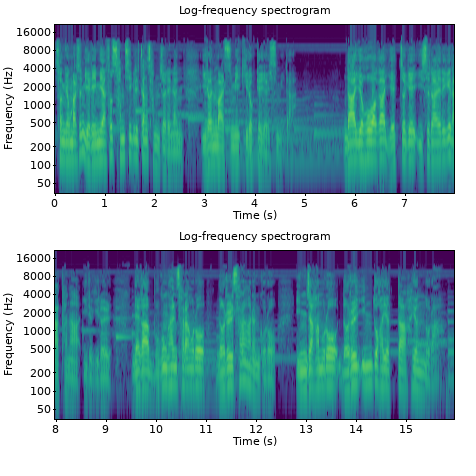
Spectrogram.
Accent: North Korea; now in South Korea; 저는 탈북민

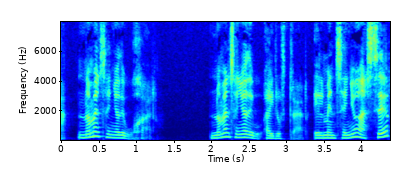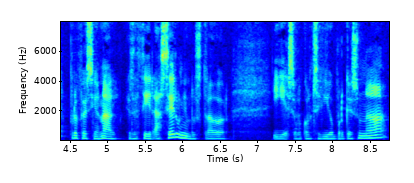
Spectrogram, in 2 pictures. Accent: Aragon, Spain; mi familia y yo somos de las Tierras del Ebre, del lado de Aragón. Con lo cual hablábamos el mismo catalán sonando igual.

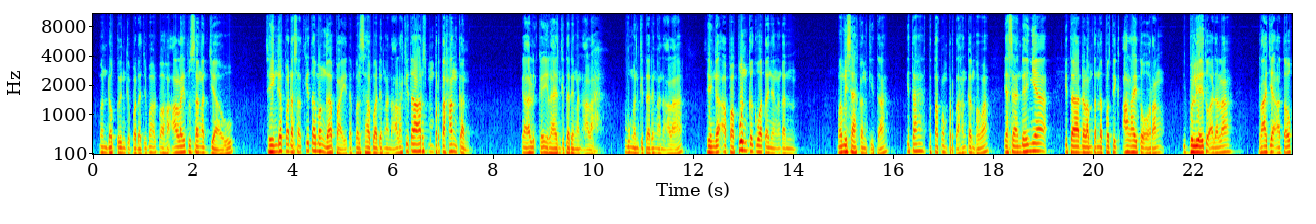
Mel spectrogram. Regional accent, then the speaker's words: Makassar, South Sulawesi, Indonesia; Saya dari Makassar, Pak.

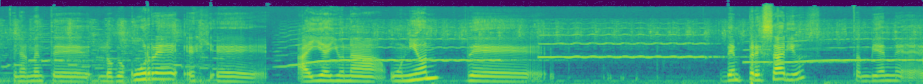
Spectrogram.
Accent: Chile; Nosotros como chilenos nos han ocultado, yo en mi colegio jamás escuché la historia como la vengo a conocer ahora de adulta.

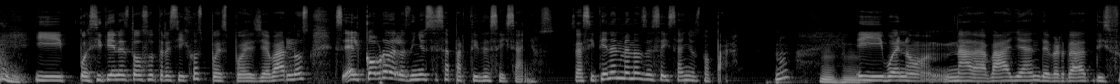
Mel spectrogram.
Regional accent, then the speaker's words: Mexico; Así somos los mexicanos, nos reímos de la muerte

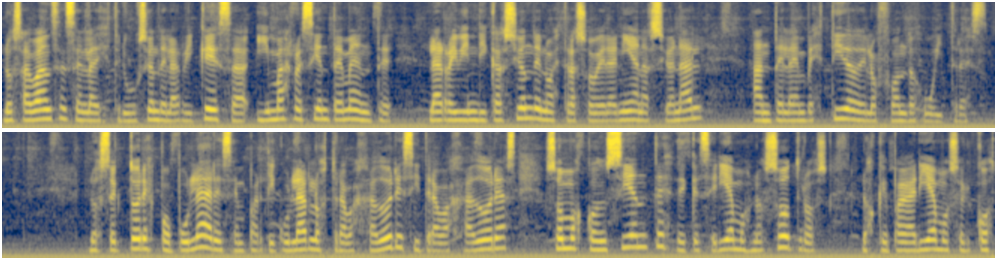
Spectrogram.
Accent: Argentina; somos mayoría los argentinos que hemos aprendido que los problemas de la democracia solo se resuelven con más democracia

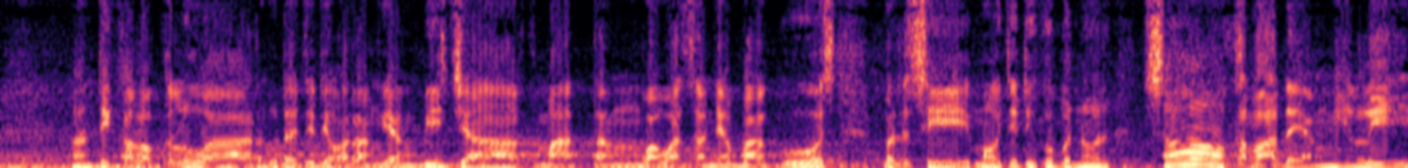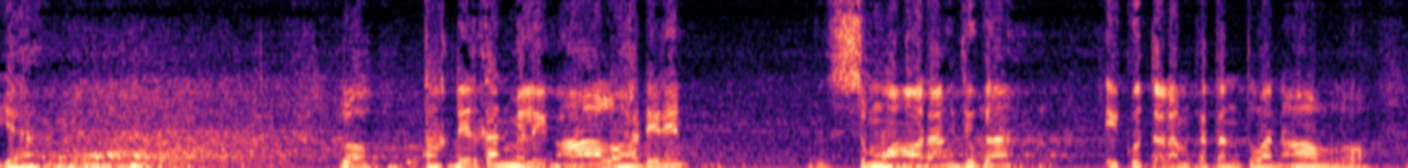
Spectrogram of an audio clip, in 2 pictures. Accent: United States; born there; Indonesian is a second language; I am not milih lahir in Amerika. Saya tidak milih lahir di Amerika. Ini bukan pilihan saya lahir di Amerika.

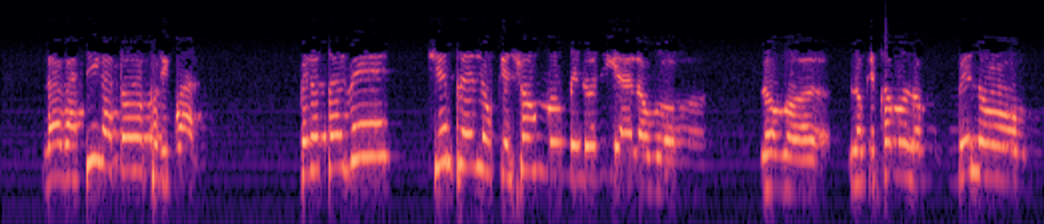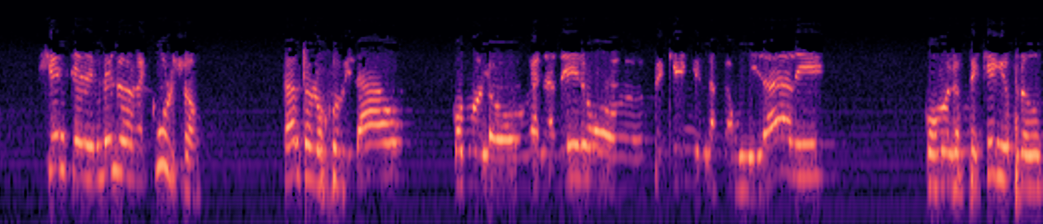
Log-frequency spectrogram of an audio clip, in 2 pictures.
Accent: Ingeniero Jacobacci, Río Negro, Argentina; vine de Jacobasi, de mi comunidad, se llama Lolos Juana Torres, soy la Pillancuse de la nuestra comunidad, de la zona Colitoro. También tengo mi casa, vivo en la guarida

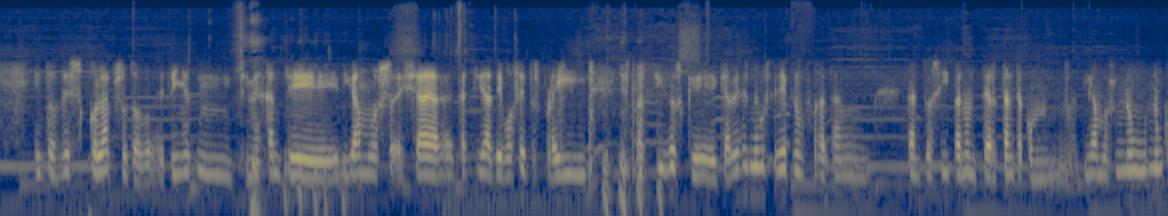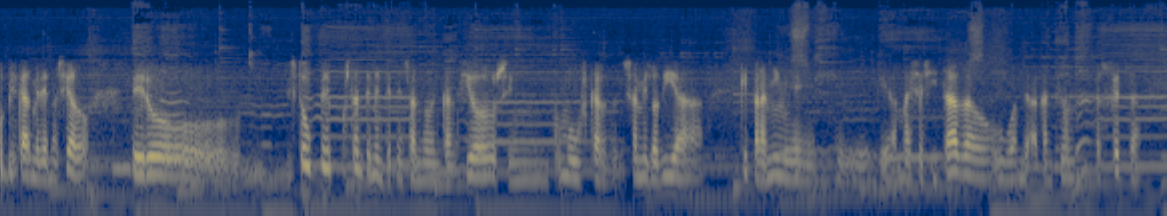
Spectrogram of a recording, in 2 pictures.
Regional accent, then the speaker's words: Galicia, Spain; inspiro-me moitísimo na miña terra, claro. Na miña zona, en Nela Barreira, en o pobo onde máis encontrada. Sí. Vaixeme moitísimo a cabeza de Caralí, porque foi onde nací, onde me criei

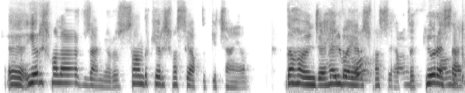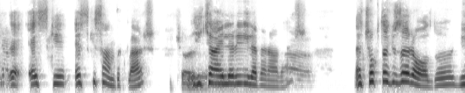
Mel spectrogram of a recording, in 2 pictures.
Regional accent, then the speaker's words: Istanbul, Turkey; Ben bu köyün kızı değilim. İstanbul'da doğdum, büyüdüm. Babam Adapazarı doğumlu. Babaannem ve dedem Yugoslav göçmeni, Arnavut kökenimiz.

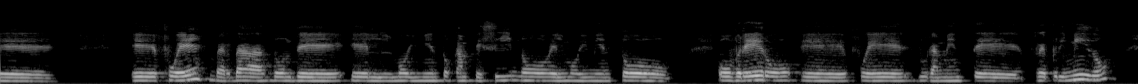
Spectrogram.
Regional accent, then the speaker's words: Tegucigalpa, Francisco Morazán, Honduras; born there; Yo nací en Tegucigalpa, Honduras, un 17 de noviembre de 1957, o sea que este año voy a cumplir 65 años.

